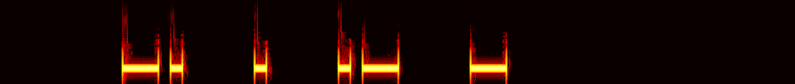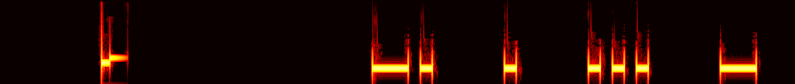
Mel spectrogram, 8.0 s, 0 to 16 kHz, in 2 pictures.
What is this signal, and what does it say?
Morse code, heard as a keyed tone, about 20 wpm, spaced as for 15 wpm, 700 Hz. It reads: NEAT NEST
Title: 036 Lesson 7f - Letter s - Words 20wpm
